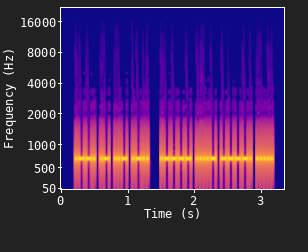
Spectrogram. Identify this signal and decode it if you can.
Morse code, heard as a keyed tone, about 44 wpm, 700 Hz. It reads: PAUL 1495
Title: CWT Exchange 45wpm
